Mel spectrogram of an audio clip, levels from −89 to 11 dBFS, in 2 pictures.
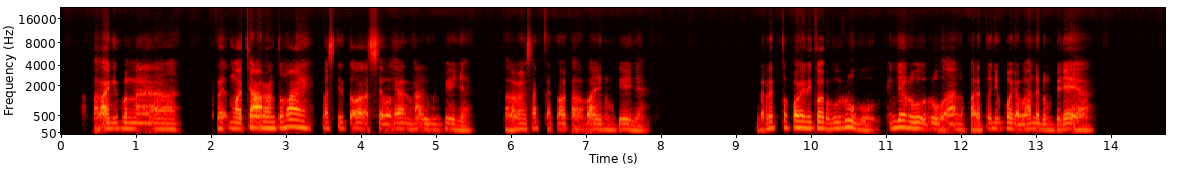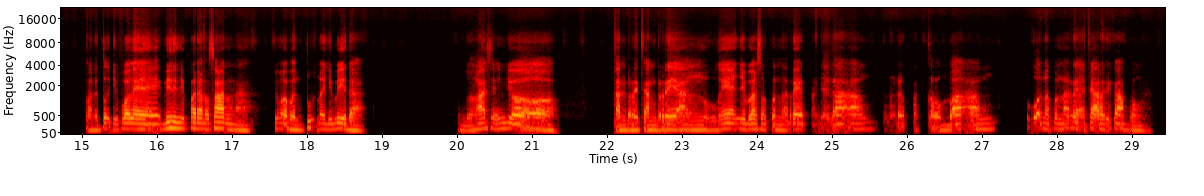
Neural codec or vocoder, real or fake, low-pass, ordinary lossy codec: autoencoder, 48 kHz, 32 numbers a frame, DAC-VAE, trained on Japanese speech; fake; none; none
